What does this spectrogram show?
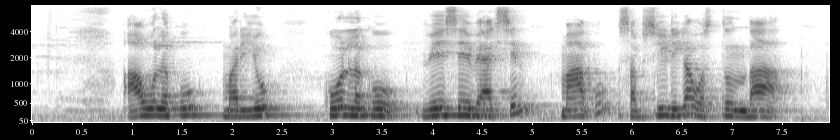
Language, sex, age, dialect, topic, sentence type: Telugu, male, 31-35, Southern, agriculture, question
